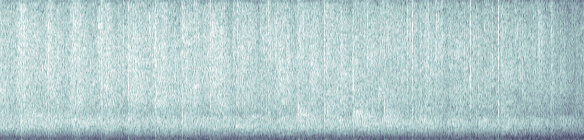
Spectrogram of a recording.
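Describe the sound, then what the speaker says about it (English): Audience applause fills a nursing school white coat ceremony at the University of Pittsburgh: dense, steady clapping from a large crowd, loud and continuous throughout, tapering slightly at the very end. "I think that's something to clap for"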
